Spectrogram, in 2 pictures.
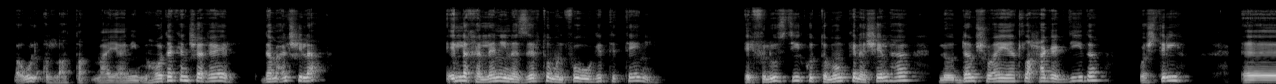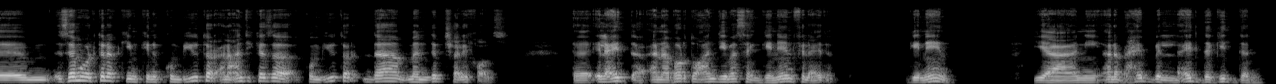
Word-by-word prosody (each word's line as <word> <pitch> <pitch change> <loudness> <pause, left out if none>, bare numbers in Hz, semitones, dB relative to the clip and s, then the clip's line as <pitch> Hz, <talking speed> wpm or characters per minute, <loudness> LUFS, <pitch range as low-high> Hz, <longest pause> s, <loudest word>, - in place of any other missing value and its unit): باقول: - - -2
"الله، - - -8
طب - - -12
ما 80 - -8
يعني 85 +2 -5
ما - - -8
هو 135 - +1
ده 160 - +4
كان 185 0 +1
شغال، 165 -2 +1 0.2
ده - - 0
ما - - 0
قالش - - 0
لأ." - - +1 1.2
إيه 140 - +5
اللي 175 +3 +5
خلّاني 150 +3 +3
نزِّلته 130 +3 +1
من 115 -3 +1
فوق 125 +8 +3
وجِبت 135 +2 -2
التاني؟ 160 -11 -4 0.8
الفلوس 170 0 0
دي 175 +1 0
كنت 160 -1 -3
ممكن 160 +3 +2
أشيلها، 170 +3 +1 0.3
لقدّام 110 +10 +2
شوية 150 -2 +2
يطلَع 150 +1 -1
حاجة 155 -2 +1
جديدة 175 +9 -3 0.3
وأشتريها. 180 +2 0 0.5
آمم، 105 +1 +4
زي 170 +8 +4
ما 185 - +5
قُلت 170 +1 +2
لك 170 -3 +2
يمكن 125 -2 0
الكمبيوتر 125 +9 -1
أنا 110 -1 +1
عندي 155 +5 -1
كذا 160 -8 +1
كمبيوتر، 165 +9 -2
ده 140 +4 +2
ما 115 +2 -1
ندمتش 135 +6 -2
عليه - - -1
خالص. - - -11 0.6
آآ، 100 0 -1
العِدّة 160 +6 +2
أنا 110 -1 -1
برضه 135 +2 -1
عندي 125 0 +1
مثلًا 130 -1 -2
جنان 100 +8 0
في 135 0 -6
العِدَد، 105 -1 -4 0.7
جنان. 120 +5 0 0.8
يعني 100 0 +1
أنا 115 0 +2
باحب 130 -1 -3
العِدّة 115 +5 -1
جدًا، 100 - -6
135 Hz, 150 wpm, -24 LUFS, 110-160 Hz, 1.2 s, إيه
